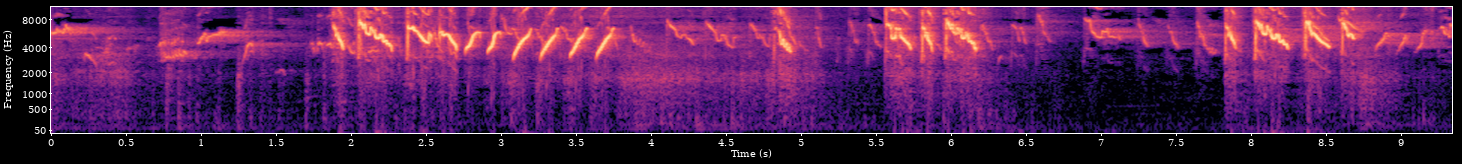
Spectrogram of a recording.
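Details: White-eye song aimed at a rival: soft high twitters, then three loud bursts of quick, downward-slurred whistles repeated around three per second.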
